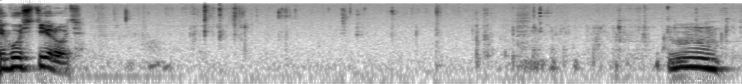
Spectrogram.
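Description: A man chews food with small smacking sounds.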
